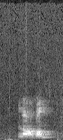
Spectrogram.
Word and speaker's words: lagom: also a question mark behind it the word logon for you is it all fries no it's not this is normal as you can see it's pronounced logon and there is really no good translation on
